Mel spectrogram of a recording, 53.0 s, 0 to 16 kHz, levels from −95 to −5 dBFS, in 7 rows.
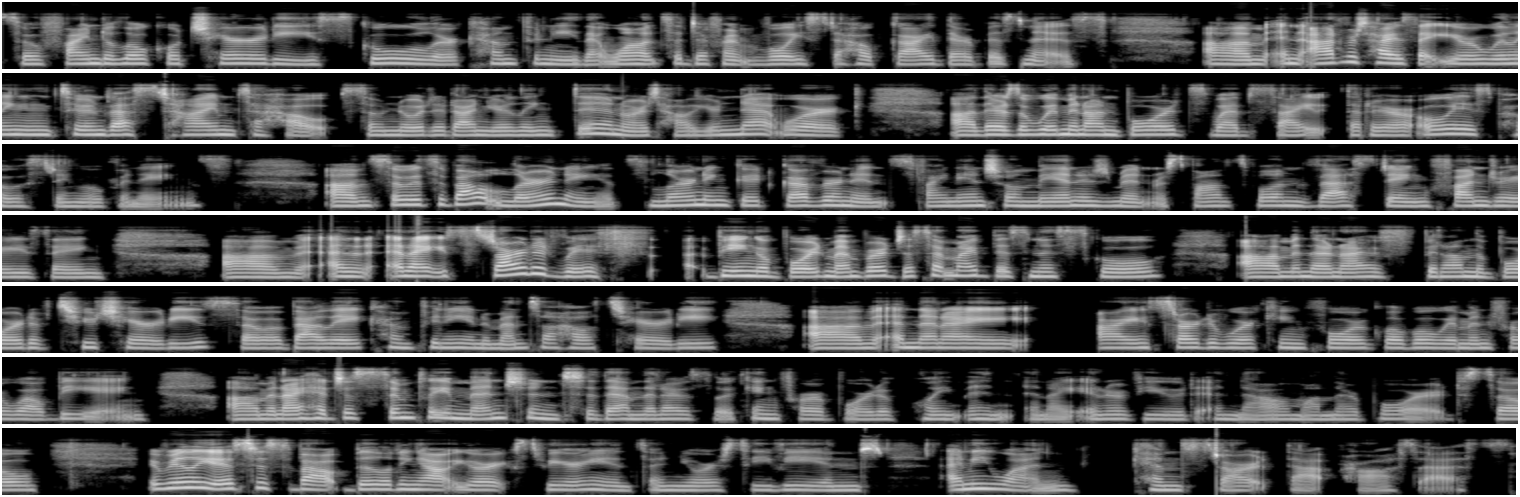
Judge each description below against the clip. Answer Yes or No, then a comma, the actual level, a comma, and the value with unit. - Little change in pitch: Yes, narrow, 2.0 semitones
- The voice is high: Yes, high, 205 Hz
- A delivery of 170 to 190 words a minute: Yes, average, 180 wpm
